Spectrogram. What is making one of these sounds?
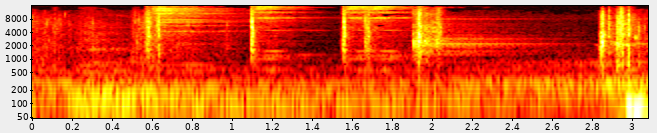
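Menu clicks sound in quick succession.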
